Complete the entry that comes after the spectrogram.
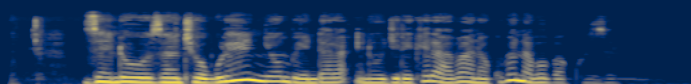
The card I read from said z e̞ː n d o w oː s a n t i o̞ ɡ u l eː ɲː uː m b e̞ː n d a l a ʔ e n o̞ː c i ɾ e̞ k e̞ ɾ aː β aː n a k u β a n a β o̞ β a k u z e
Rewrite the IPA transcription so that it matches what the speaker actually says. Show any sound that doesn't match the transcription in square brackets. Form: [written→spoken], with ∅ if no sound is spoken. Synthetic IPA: z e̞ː n d o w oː [s→z] a n t i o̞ ɡ u l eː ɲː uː m b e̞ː n d a l a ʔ e n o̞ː [c→ɟ] i ɾ e̞ k e̞ ɾ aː β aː n a k u β a n a β o̞ β a k u z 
